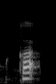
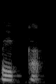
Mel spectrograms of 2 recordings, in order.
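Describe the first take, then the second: First: The first vowel is a weak schwa. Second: The first vowel is a clear e. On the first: The speaker calls it wrong. "nah itu salah ya" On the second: The speaker calls it right. "E-nya pakai curek dibacanya ada E. Nah, E taling ya disebutnya"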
